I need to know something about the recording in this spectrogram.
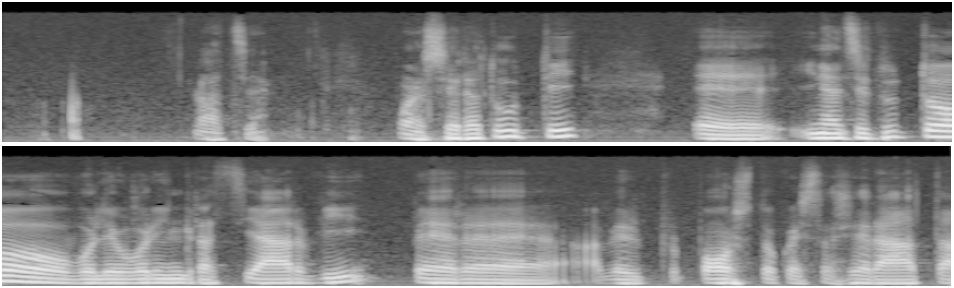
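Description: An elderly man speaks calmly through a microphone in a large hall.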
